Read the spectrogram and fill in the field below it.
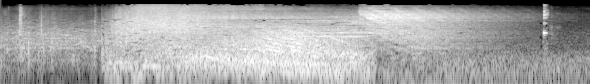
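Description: A jet aircraft roars past overhead.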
